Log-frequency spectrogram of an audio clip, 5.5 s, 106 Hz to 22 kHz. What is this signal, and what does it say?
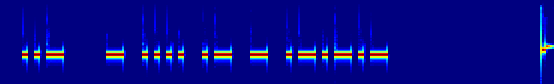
Morse code, heard as a keyed tone, about 20 wpm, 700 Hz. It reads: U THAT.
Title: Sentences from Top 300 Words and Abbreviations 20wpm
